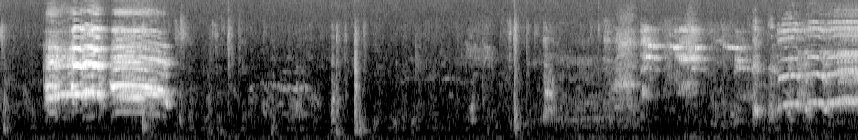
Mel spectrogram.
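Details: White Australorp chickens at mealtime: a loud, harsh, harmonic crow-like call lasting about a second, then soft scattered clucks and sharp clicks, and later a run of higher rising squawks from the flock.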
